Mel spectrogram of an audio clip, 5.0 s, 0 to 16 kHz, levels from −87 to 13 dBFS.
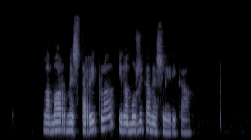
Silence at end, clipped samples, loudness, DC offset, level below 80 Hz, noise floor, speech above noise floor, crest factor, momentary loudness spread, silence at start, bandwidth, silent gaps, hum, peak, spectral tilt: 1.2 s; under 0.1%; -38 LUFS; under 0.1%; under -90 dBFS; -80 dBFS; 43 dB; 18 dB; 11 LU; 0.85 s; 11 kHz; none; none; -22 dBFS; -5 dB/octave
